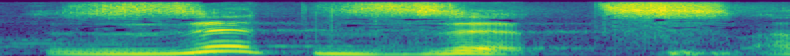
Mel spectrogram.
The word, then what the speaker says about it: tzitzit: These are called tzitzits, and I can't pronounce it any better than that. T-Z-I-T-Z-I-T.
